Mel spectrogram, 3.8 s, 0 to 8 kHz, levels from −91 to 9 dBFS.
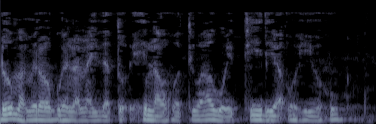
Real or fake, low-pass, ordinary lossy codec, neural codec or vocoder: fake; 7.2 kHz; MP3, 24 kbps; codec, 16 kHz, 16 kbps, FreqCodec, larger model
